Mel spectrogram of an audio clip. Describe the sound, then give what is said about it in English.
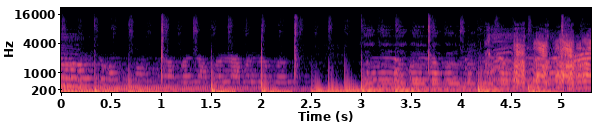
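A groovy, steady song with a chill groove, punchy beats and warm bass, with cat meows woven into the melody; near the end, a man's wavering, yowling singing rises over the music, harmonizing with the cat. “Now he's singing. Harmonizing with the cat.”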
